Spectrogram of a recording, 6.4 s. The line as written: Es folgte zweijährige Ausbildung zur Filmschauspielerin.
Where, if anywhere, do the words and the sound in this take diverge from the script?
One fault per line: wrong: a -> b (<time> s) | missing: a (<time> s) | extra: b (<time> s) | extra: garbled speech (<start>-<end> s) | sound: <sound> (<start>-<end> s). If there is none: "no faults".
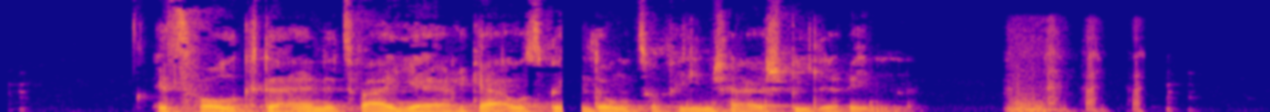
extra: eine (1.4 s)
sound: dropout (2.8-2.9 s)
sound: laugh (5.0-5.7 s)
